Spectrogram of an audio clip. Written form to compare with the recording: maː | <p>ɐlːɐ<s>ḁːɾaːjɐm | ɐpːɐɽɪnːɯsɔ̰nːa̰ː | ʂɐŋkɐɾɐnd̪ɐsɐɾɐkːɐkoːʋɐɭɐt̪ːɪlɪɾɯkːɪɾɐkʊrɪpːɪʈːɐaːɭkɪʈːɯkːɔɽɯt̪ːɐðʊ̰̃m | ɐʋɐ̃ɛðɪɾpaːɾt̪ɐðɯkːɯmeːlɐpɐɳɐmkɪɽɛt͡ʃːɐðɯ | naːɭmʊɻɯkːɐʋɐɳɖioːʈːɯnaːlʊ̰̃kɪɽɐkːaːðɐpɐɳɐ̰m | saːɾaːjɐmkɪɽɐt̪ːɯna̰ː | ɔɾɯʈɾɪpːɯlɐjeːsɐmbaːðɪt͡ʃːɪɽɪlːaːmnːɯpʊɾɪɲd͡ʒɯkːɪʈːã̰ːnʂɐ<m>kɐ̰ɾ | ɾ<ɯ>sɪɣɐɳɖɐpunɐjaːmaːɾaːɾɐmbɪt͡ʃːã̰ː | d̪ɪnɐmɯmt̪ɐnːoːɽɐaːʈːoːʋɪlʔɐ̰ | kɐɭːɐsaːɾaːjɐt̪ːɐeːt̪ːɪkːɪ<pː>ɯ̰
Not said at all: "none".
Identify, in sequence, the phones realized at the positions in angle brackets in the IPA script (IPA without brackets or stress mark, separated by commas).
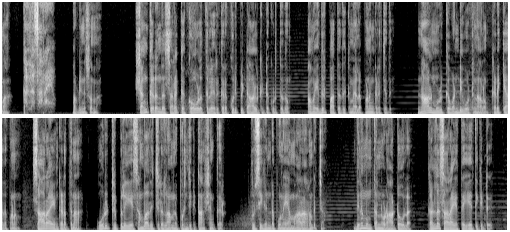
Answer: k, s, ŋ, ʊ, ʈː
